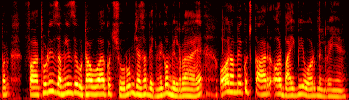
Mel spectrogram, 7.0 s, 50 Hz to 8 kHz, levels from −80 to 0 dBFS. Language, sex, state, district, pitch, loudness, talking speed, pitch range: Hindi, male, Bihar, East Champaran, 175 Hz, -21 LUFS, 230 wpm, 150-190 Hz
